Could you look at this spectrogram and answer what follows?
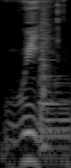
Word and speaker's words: oui: Let's pronounce yes and no in French. Oui.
